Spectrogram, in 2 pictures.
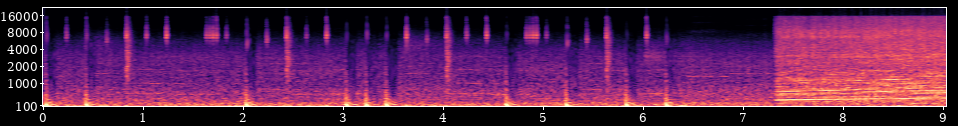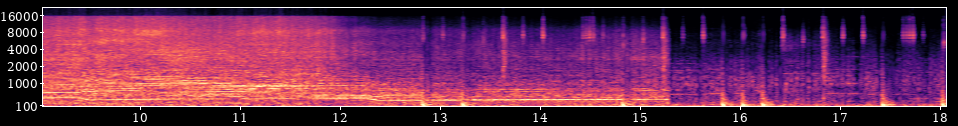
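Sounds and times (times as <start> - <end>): background music: 0.0 - 6.6, 7.3 - 18.0
car engine at full throttle: 0.0 - 18.0
wind and road noise: 0.0 - 18.0.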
